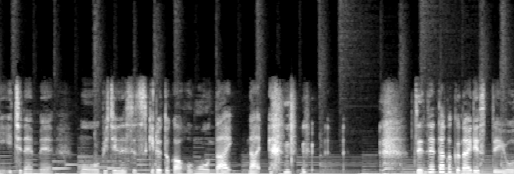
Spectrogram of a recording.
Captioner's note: laughs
